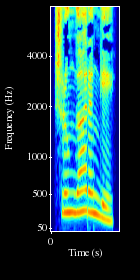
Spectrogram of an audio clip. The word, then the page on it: ಶೃಂಗಾರಂಗೆಯ್: kannada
